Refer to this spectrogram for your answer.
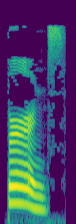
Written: burns

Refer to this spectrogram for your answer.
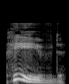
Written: peeved

